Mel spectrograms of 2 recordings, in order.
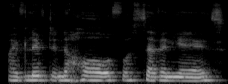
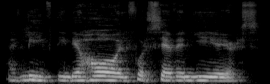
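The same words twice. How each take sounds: First: It is read in the speaker's ordinary accent. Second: It is read in a put-on Spanish-sounding accent. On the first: "when I read" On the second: "what I actually heard was, ... I think that was more Spanish"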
